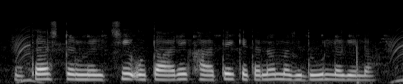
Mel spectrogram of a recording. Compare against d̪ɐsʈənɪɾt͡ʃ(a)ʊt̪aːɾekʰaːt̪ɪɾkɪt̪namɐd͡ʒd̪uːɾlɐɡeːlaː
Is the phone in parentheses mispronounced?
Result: yes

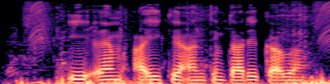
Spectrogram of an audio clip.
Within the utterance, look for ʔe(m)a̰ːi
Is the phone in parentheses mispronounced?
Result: no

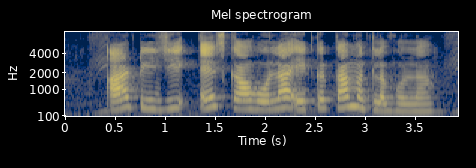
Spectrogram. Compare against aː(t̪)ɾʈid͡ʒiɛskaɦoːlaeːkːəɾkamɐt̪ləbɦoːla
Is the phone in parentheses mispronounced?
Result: yes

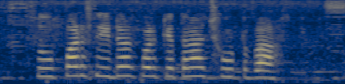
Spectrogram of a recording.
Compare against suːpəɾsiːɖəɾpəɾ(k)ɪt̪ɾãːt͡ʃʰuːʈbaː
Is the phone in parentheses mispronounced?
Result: no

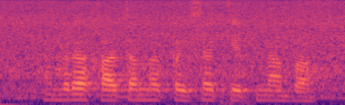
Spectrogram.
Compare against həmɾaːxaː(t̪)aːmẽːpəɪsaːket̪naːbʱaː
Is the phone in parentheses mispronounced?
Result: no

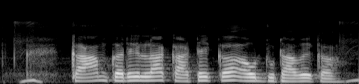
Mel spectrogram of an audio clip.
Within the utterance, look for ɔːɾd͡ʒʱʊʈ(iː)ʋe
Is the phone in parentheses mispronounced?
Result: yes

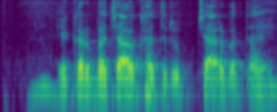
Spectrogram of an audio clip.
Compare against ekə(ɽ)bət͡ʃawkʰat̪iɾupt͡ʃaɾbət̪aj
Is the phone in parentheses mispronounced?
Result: yes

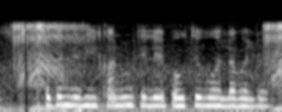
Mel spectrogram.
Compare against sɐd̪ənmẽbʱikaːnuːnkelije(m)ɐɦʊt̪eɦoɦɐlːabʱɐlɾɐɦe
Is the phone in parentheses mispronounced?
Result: yes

